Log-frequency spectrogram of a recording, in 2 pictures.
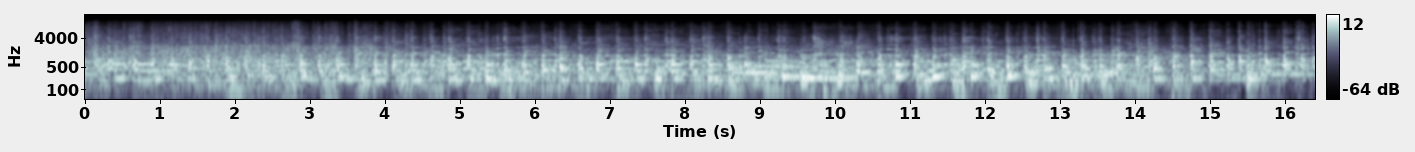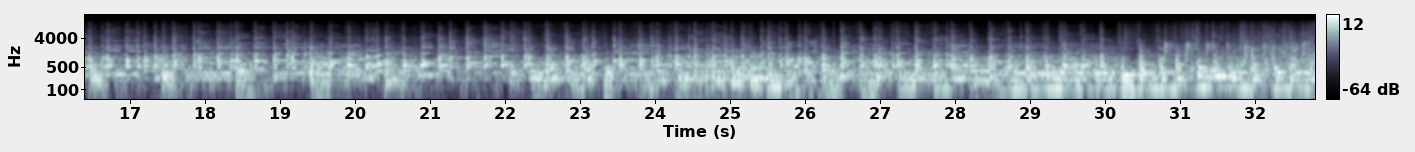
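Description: Small traditional hot jazz band playing live with a steady beat, piano, horns and rhythm section together.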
